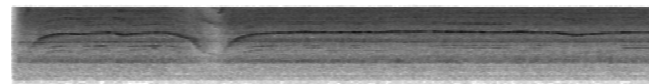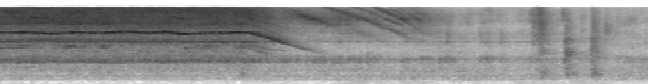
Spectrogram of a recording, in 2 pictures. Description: Dentist drill sound effect. Hospital, medical sounds.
